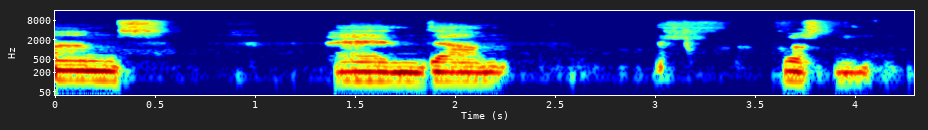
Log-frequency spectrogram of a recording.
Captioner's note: pause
